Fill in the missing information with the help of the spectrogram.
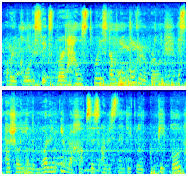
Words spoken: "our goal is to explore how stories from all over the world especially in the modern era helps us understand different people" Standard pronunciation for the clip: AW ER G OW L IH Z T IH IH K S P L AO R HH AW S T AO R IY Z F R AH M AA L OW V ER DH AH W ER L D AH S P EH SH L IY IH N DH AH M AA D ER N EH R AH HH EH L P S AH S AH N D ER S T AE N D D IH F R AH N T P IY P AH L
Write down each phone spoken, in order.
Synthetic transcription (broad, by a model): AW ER G OW L IH Z T IH IH K S P L AO R HH AW S T AO R IY Z F R AH M AA L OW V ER DH AH W ER L D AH S P EH SH L IY IH N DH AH M AA D ER N EH R AH HH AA P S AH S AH N D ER S T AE N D D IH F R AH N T P IY P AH L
